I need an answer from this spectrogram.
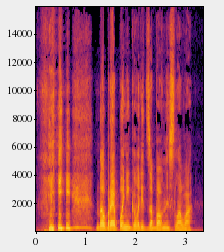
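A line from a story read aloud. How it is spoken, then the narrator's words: Laughing. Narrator (Russian): смеялась Пупи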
